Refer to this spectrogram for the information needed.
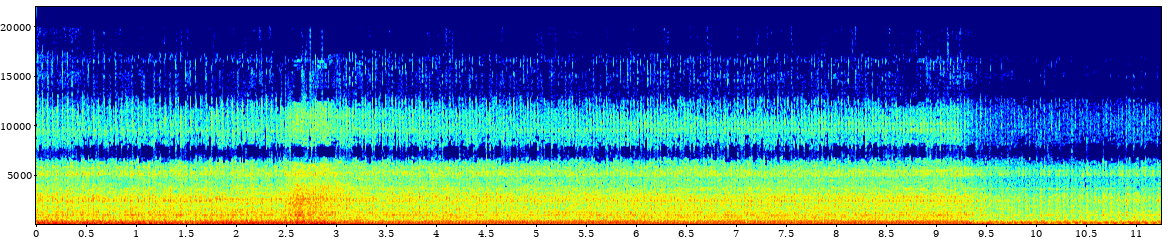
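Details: Suzuki DRZ400E single-cylinder with a 430cc big bore kit and Vertex piston, bought as-is, runs with a hard regular knock about three a second over its beat. Cause unknown.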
